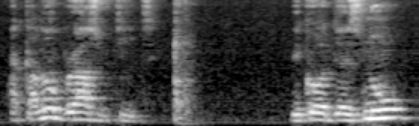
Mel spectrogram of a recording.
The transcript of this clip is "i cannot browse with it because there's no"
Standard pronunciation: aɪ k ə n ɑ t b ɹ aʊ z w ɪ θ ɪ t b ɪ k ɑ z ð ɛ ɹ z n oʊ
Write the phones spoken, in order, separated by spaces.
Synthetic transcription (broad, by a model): aɪ k ə n ɑ t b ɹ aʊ s w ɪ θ ɪ t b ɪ k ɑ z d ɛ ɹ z n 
